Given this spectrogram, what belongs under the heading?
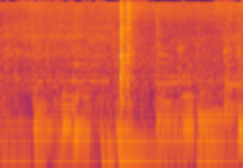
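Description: Tofu and egg stir-fried in a wok with soy sauce and white pepper, sizzling steadily with bursts of scraping and stirring, close and alone without talk.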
